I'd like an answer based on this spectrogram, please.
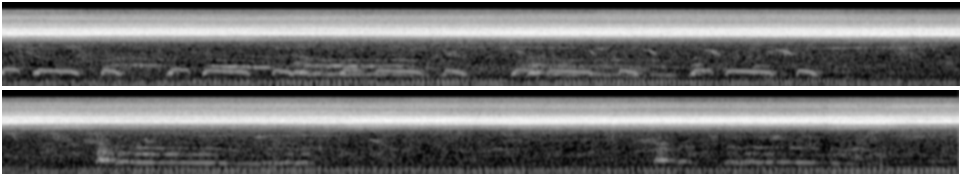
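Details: Cicadas near Rajsamand in Rajasthan, India, keep up a continuous high-pitched hiss-like buzz. Underneath, birds give quick series of chirpy whistled notes, then pauses and a few longer slurred whistles.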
